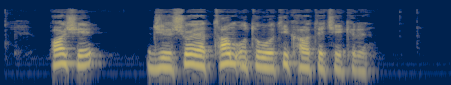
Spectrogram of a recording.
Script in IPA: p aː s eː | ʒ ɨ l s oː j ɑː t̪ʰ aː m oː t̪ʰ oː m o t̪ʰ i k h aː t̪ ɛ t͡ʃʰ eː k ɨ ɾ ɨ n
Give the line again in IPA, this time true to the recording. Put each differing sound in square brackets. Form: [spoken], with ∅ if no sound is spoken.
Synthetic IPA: p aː [ʃ] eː | [d͡ʒ] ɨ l [ʃ] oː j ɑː t̪ʰ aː m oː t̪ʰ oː m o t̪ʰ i k h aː t̪ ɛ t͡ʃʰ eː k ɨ ɾ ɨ n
